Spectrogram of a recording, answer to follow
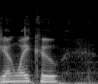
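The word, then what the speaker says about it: Younghoe Koo: special teams we got young wei ku that's how you say his name is young waiku uh gold diggity kicker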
